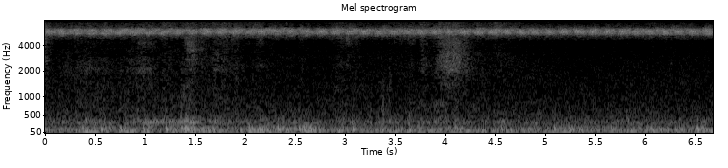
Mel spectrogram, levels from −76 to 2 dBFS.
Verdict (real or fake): real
